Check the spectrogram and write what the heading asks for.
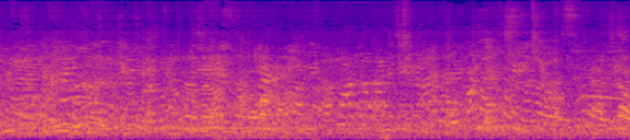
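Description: Indistinct chatter of many voices talking at once in a busy shop.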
